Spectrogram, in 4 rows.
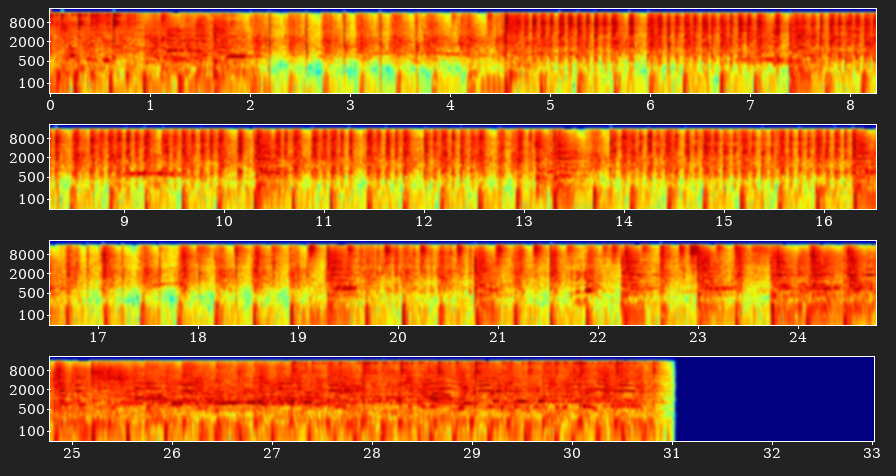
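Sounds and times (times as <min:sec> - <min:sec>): live band playing: 0:00.0 - 0:02.9, 0:04.0 - 0:11.9, 0:12.5 - 0:31.0.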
